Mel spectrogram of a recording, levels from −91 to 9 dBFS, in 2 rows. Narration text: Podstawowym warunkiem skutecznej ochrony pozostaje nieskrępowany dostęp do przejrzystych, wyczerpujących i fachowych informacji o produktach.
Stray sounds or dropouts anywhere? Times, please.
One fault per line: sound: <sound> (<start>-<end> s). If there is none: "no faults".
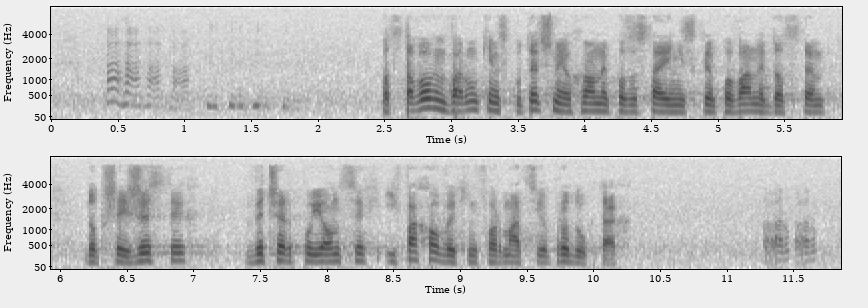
sound: laugh (0.4-2.0 s)
sound: laugh (11.3-11.7 s)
